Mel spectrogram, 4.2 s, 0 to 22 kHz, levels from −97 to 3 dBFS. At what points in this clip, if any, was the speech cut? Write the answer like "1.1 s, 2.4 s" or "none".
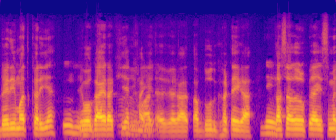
1.7 s

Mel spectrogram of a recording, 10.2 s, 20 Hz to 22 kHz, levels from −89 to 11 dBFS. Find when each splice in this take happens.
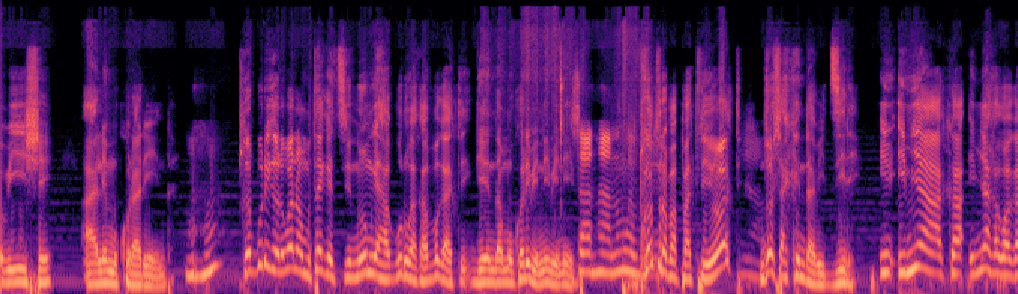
2.3 s, 8.6 s

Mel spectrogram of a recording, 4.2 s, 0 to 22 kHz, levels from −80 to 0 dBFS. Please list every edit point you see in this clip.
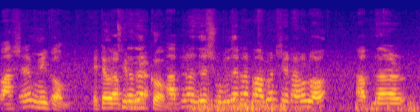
none

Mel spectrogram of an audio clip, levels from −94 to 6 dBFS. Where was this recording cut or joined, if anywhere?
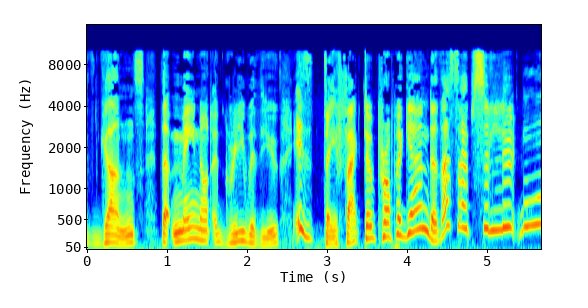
none

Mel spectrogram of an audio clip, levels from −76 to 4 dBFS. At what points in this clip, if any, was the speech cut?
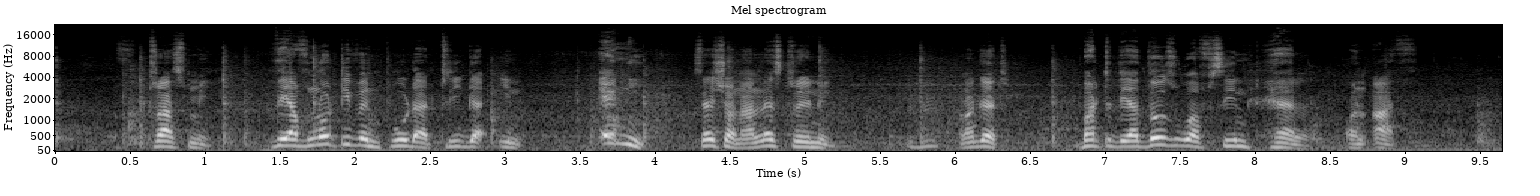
none

